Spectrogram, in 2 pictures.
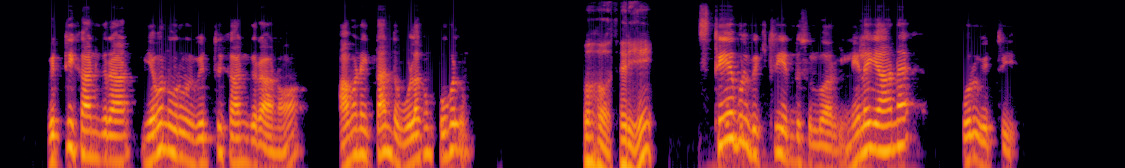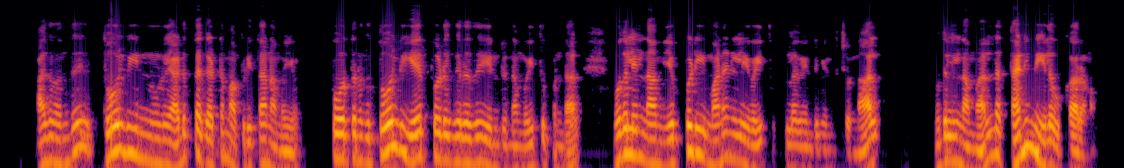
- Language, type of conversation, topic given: Tamil, podcast, தோல்வியால் மனநிலையை எப்படி பராமரிக்கலாம்?
- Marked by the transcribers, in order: in English: "ஸ்டேபிள் விக்ட்டரி"; other background noise; inhale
